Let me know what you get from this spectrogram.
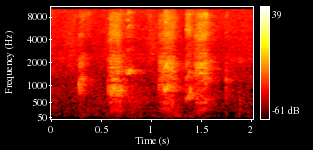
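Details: Soft Coated Wheaten Terrier male puppies, born January 30th, 2011, make a series of short, high, whining yelps in quick bursts over two seconds, with a quiet room in the background.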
